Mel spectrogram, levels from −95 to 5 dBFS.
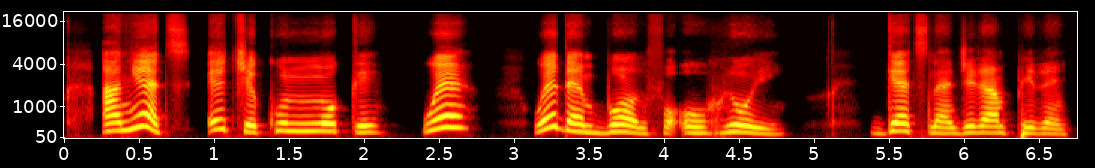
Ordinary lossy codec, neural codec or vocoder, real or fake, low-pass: none; autoencoder, 48 kHz, 32 numbers a frame, DAC-VAE, trained on Japanese speech; fake; none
